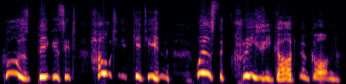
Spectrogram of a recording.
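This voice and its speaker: A man reading aloud, voicing a shrill, doting, fussy noblewoman who shrieks when excited. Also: unhurried, creaky, no room sound, clean studio sound, full character voice. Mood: shrieking.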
